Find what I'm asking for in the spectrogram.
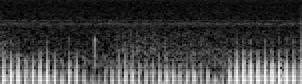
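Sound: cat purring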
